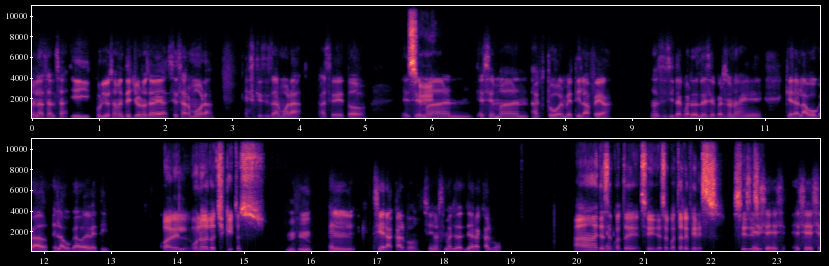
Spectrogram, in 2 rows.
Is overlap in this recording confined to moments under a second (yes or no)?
yes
